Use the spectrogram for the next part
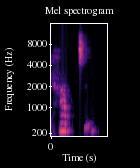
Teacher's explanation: there's no voiced v consonant anymore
